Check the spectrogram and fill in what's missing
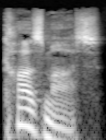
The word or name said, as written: κοσμος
